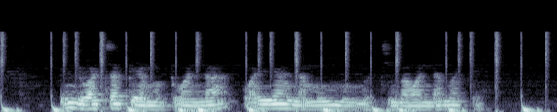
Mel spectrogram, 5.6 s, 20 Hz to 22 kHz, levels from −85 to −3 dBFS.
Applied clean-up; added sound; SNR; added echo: none; Drum kit; 5 dB; reverberation time 0.2 s.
